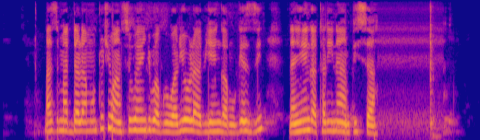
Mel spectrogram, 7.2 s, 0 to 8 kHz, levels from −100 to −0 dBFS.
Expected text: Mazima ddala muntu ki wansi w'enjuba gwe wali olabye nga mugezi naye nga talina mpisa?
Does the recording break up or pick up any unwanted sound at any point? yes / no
yes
